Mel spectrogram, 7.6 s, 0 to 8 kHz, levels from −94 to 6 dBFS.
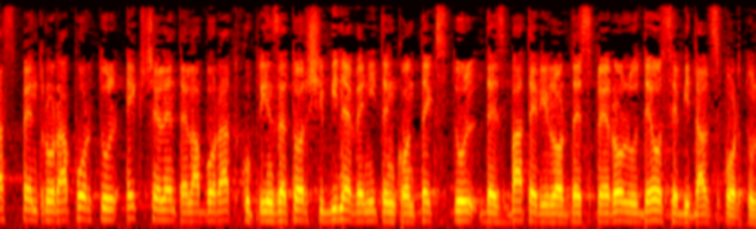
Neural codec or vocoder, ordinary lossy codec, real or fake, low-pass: none; none; real; 7.2 kHz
